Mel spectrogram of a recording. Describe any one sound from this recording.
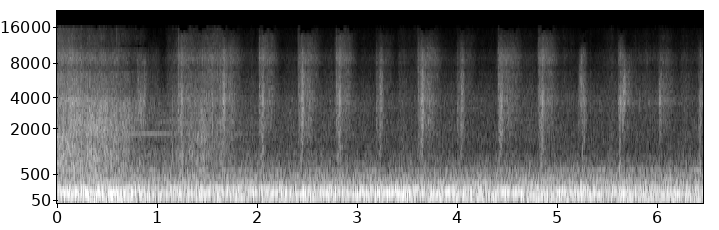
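Footsteps crunch steadily on gravelly ground.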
